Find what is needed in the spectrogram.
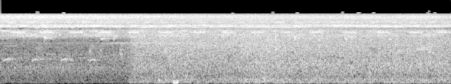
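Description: Outdoor natural ambience. Faint insect or bird chirps repeat about twice a second, then about two seconds in a steady rushing noise takes over, with a single short low thump soon after.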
